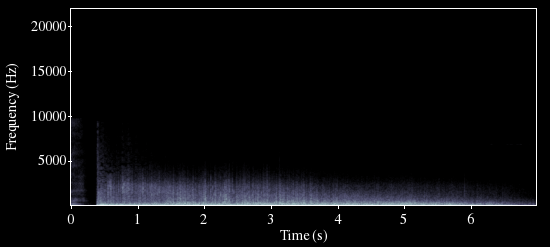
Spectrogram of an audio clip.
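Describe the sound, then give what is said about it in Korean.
A bomb-drop explosion sound effect: a sudden loud blast followed by a heavy, rumbling roar that holds for several seconds and then slowly dies away. “자 폭탄 투하 완료.”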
